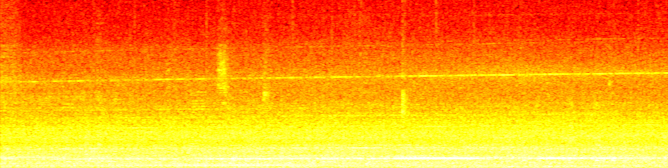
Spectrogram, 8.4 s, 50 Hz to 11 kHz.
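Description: Interior running noise of a Seibu 6000 series renewal electric train car: steady rumble of wheels on track, with steady whining tones from its GTO-inverter traction equipment.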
